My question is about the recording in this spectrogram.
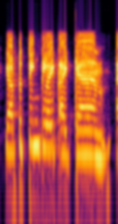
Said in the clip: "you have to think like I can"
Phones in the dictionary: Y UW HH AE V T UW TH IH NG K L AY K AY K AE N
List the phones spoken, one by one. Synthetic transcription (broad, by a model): Y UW HH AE F T UW T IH NG K L AY K AY K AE N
